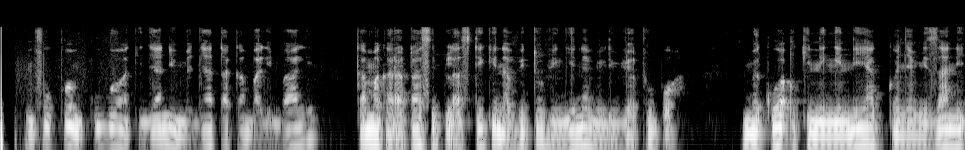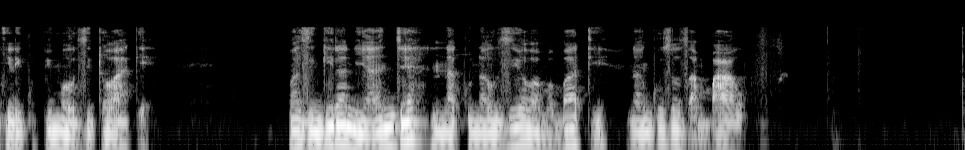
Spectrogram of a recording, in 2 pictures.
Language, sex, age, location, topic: Swahili, male, 18-24, Nairobi, government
